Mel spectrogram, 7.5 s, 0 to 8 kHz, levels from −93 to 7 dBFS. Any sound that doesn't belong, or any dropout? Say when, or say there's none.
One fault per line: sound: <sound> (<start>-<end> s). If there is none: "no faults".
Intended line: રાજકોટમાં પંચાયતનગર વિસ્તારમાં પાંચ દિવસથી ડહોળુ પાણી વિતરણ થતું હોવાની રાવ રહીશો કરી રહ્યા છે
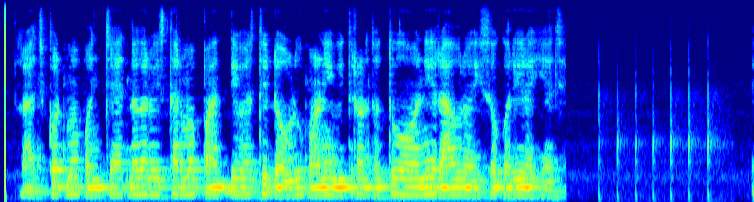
sound: thud (6.0-7.4 s)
